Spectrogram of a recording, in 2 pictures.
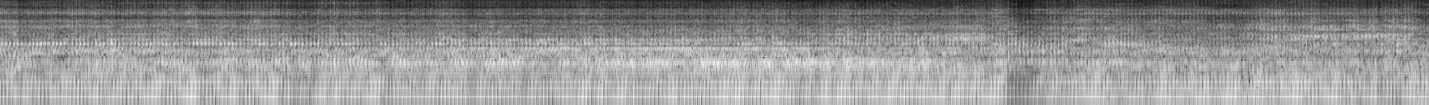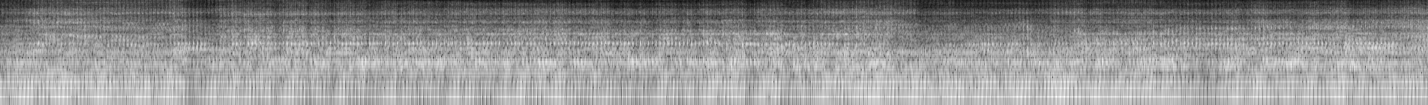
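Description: Scroll saw running steadily, its fine blade stroking rapidly up and down as it cuts tight curves in thin wood fed by hand.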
